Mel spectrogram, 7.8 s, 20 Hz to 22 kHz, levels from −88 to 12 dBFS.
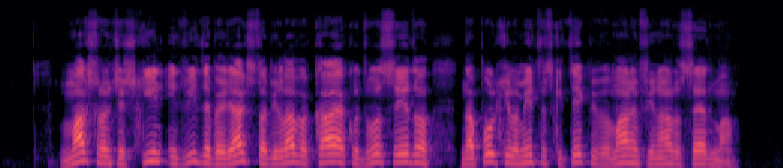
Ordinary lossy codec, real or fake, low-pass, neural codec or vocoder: none; fake; 19.8 kHz; vocoder, 44.1 kHz, 128 mel bands every 256 samples, BigVGAN v2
